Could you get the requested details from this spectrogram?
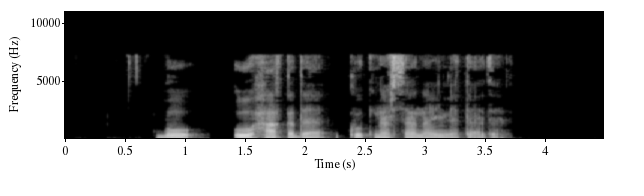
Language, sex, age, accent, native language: Uzbek, male, 25-34, Samarqand, Uzbek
